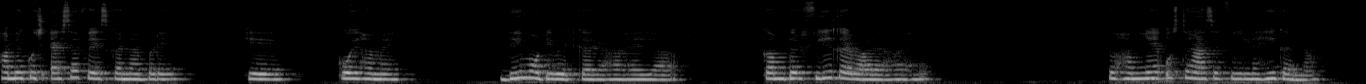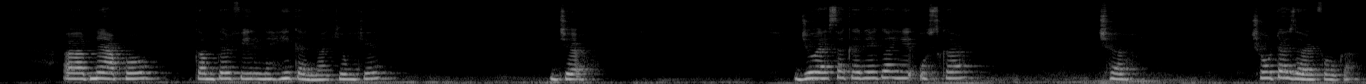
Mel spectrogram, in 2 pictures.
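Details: Adult woman, self-described stammerer who was formerly severe and now controls her stammering with techniques learned in self-help sessions; stuttering.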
